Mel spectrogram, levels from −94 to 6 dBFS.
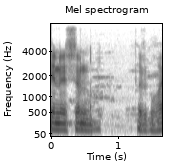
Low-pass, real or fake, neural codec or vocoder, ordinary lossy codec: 7.2 kHz; real; none; none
